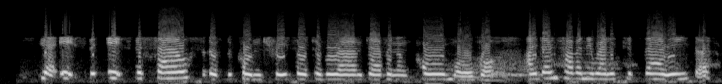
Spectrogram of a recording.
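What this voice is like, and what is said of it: English East Midlands accent. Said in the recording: “I love your accent ... I'm from Derby in the Midlands, East Midlands.”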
